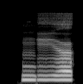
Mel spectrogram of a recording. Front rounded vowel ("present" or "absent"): absent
